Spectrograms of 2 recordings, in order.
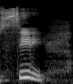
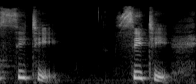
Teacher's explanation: no Reino Unido, o som do T, como a gente conhece no português, né, ele é bem mais definido, ele é bem mais presente · Shown in: second take · eles pronunciam realmente com som de T, como a gente está acostumado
